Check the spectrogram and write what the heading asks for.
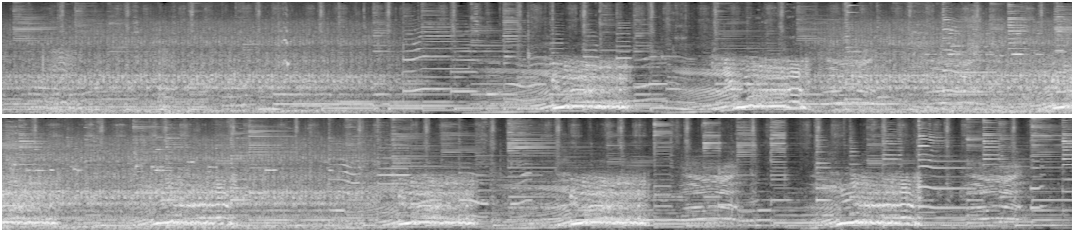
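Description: Dairy cows mooing, one long moo after another, roughly every two seconds from about four seconds in, over steady background music.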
